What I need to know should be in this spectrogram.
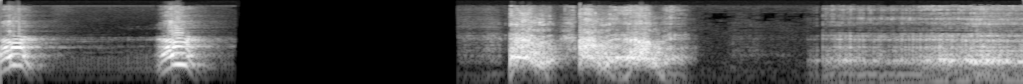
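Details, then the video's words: Dog barks: two short barks, a pause, then a louder double bark followed by a longer, rougher harmonic growl or whine near the end. "Dogs barking sound"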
